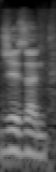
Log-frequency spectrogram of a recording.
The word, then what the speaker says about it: Jason: Enfin argonaute, ouais, grec, qu'il est forcément, ça a forcément la même prononciation, parce que Jason, comme le Jason, le Ranger rouge, est un nom aussi américain, et comme on sait que ça se passe là-bas, ça se prononce Jason.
